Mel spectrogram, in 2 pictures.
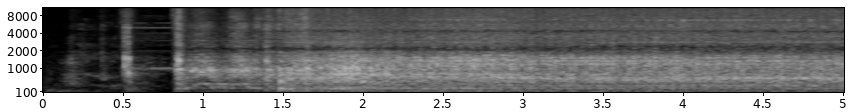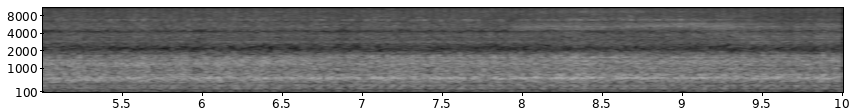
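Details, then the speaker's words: Renault Mégane 1.6 16v VVT cold start after sitting overnight: a brief crank, then a harsh, busy metallic rattle from the cam dephaser (variable valve timing) pulley behind the timing belt, lasting a few seconds until oil pressure builds; the pulley was later replaced. "if you've got a Renault and you have a rattle from the engine when you start it that sounds really bad it's from this area right here behind this engine"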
